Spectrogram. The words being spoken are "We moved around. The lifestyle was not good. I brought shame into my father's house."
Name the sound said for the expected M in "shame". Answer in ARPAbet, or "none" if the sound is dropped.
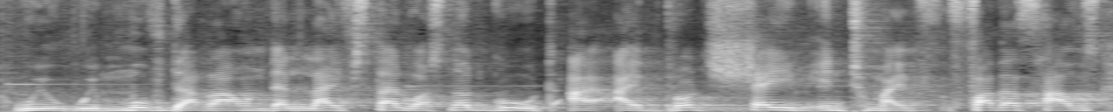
M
